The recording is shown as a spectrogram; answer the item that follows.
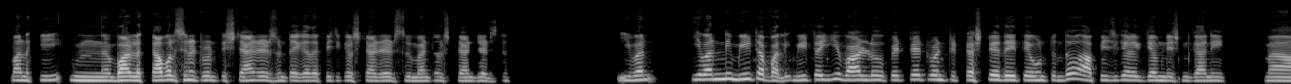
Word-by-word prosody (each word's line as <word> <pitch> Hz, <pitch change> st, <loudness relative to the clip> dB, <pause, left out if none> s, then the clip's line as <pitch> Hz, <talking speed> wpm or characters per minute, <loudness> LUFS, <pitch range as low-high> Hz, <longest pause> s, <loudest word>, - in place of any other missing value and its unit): మనకి 190 Hz, +1 st, -2 dB, 0.3 s
హ్మ్, 180 Hz, -1 st, +3 dB
వాళ్ళక్కావాల్సినటువంటి 185 Hz, 0 st, +3 dB
స్టాండర్డ్స్ 180 Hz, -2 st, -1 dB
ఉంటాయి 175 Hz, 0 st, -2 dB
కదా! 175 Hz, 0 st, -1 dB
Physical 180 Hz, 0 st, -5 dB
standards, 170 Hz, -3 st, -3 dB, 0.2 s
mental 170 Hz, 0 st, -5 dB
standards. 165 Hz, -3 st, -4 dB, 1.3 s
ఇవన్ 205 Hz, +3 st, +2 dB, 0.5 s
ఇవన్నీ 235 Hz, +2 st, +4 dB
మీటవ్వాలి. 225 Hz, -, +2 dB
మీటయ్యి 210 Hz, +3 st, 0 dB
వాళ్ళు 205 Hz, 0 st, +4 dB, 0.2 s
పెట్టేటువంటి 210 Hz, 0 st, -1 dB
టెస్ట్ 195 Hz, +2 st, -1 dB
ఏదైతే 200 Hz, -1 st, +2 dB
ఉంటుందో 195 Hz, +5 st, -2 dB
ఆ -, -, +7 dB
ఫిజికల్ 195 Hz, +1 st, -2 dB
ఎగ్జామినేషన్ 180 Hz, -2 st, -2 dB
గాని, 175 Hz, +1 st, -1 dB, 0.5 s
మా 175 Hz, -, 0 dB
185 Hz, 110 wpm, -22 LUFS, 175-205 Hz, 1.3 s, ఆ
